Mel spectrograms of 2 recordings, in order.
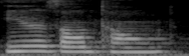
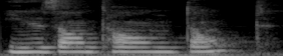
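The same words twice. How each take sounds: First: The final -ent ending is silent. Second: The final -ent ending is pronounced aloud. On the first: The speaker calls it right. "No, it's just ils entendent" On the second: The speaker calls it wrong. "We don't pronounce the E N T. It's not ils entendent"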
